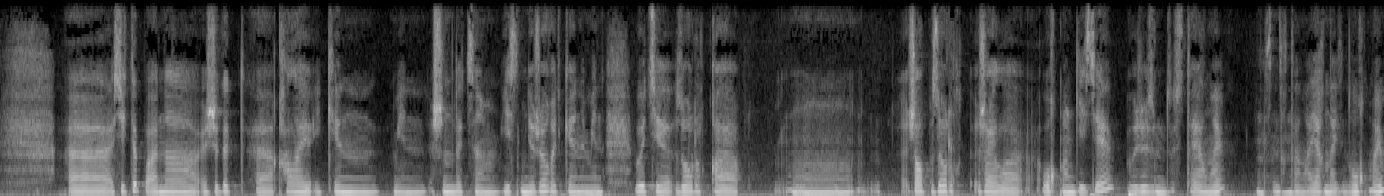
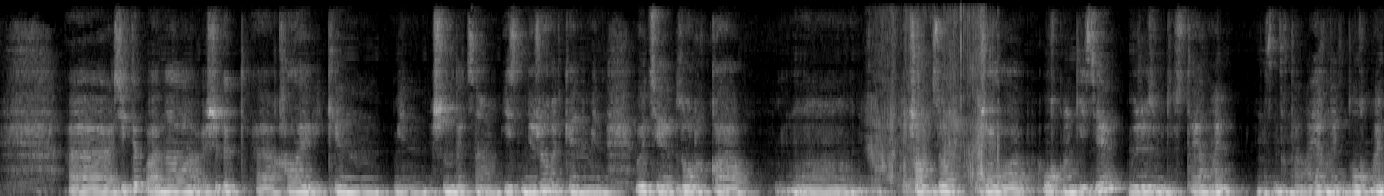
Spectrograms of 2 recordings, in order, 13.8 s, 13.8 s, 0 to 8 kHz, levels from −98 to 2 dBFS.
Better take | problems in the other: first | noise reduction (neural separator model SepFormer DNS4)

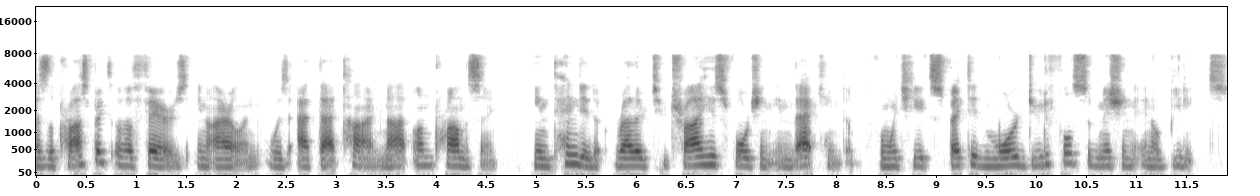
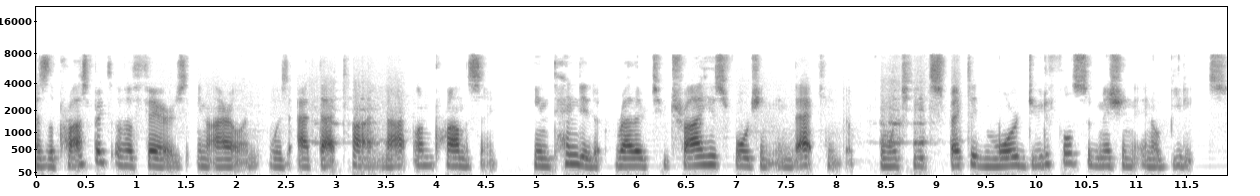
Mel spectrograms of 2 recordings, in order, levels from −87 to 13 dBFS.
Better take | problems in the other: first | noise reduction (neural mask model RNNoise)

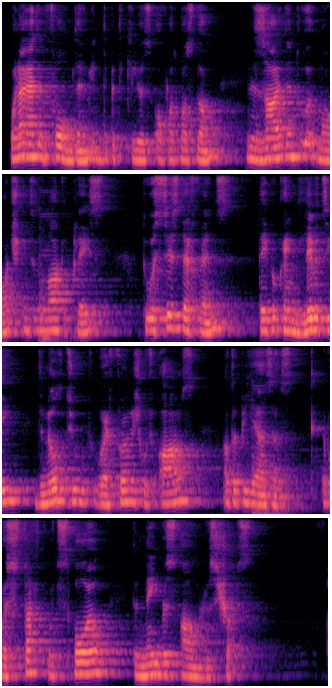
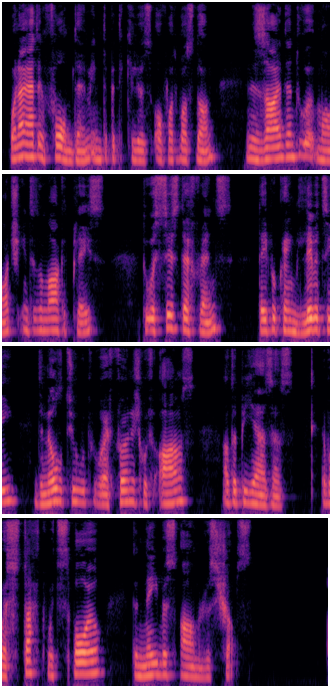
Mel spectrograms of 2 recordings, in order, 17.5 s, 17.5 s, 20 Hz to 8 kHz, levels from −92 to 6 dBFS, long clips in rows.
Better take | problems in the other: second | noise reduction (neural separator model SepFormer DNS4)

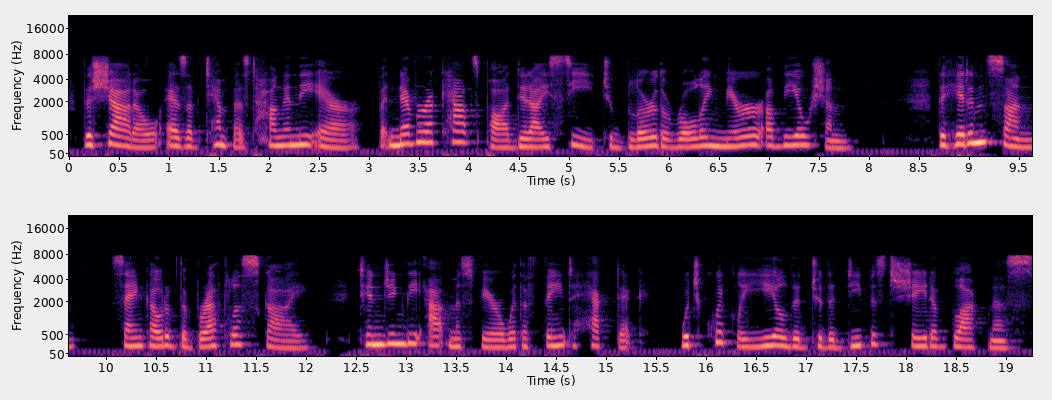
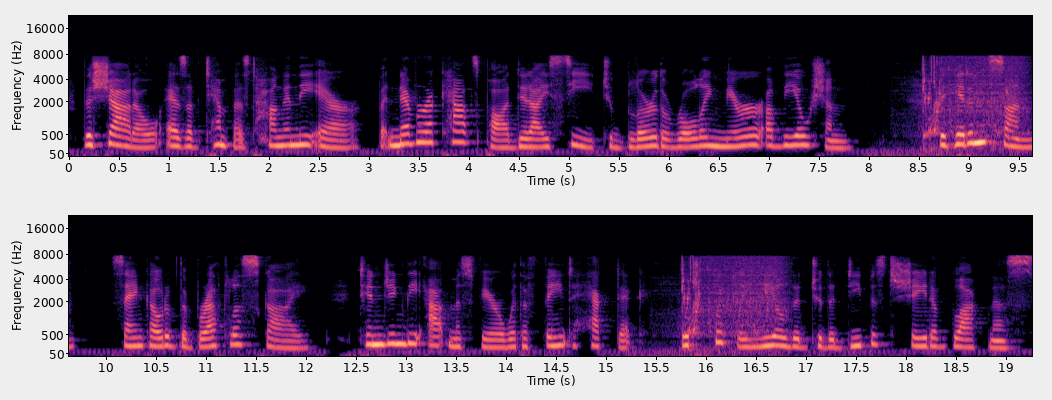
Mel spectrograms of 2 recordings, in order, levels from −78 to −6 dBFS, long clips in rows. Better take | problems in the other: first | background sound (Water tap, faucet / Water); 10 dB below the speech

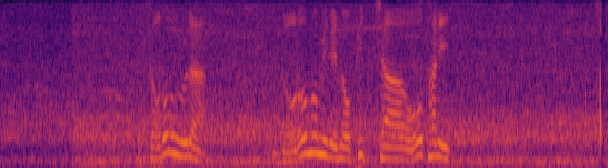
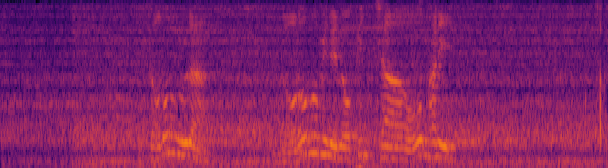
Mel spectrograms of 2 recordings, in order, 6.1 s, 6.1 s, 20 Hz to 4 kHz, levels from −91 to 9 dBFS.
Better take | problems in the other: first | room echo; dies away in 1.2 s

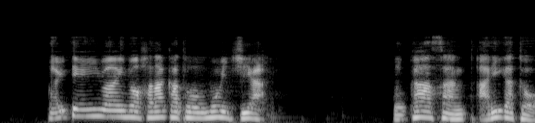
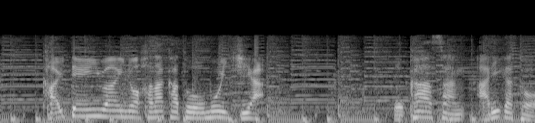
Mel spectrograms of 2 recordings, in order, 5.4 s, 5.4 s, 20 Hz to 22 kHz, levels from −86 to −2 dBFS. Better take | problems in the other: second | noise reduction (neural mask model DeepFilterNet 3)

